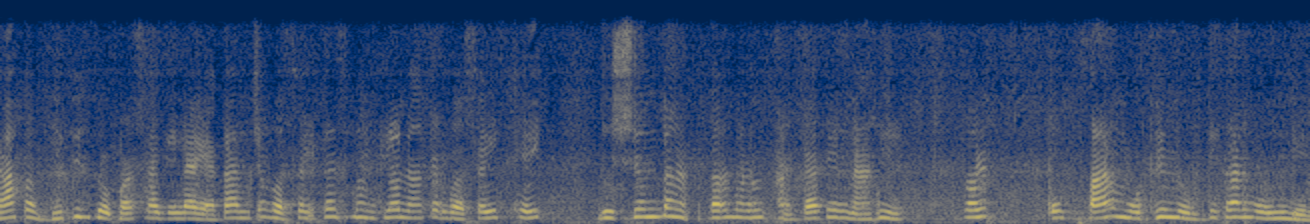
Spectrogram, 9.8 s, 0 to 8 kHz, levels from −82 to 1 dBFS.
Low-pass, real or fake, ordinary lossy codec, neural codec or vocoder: 7.2 kHz; fake; none; codec, 16 kHz in and 24 kHz out, 0.6 kbps, FireRedTTS-2 codec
